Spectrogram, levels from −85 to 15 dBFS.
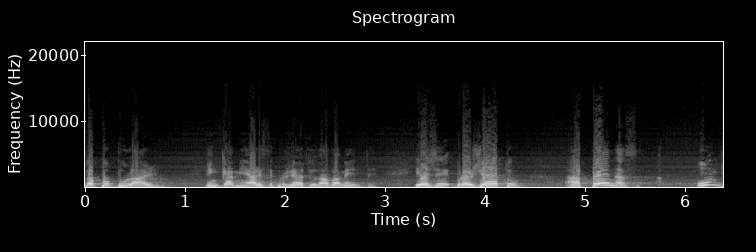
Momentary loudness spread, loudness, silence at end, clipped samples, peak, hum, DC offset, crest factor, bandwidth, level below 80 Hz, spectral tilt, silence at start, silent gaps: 12 LU; -12 LUFS; 0 s; under 0.1%; 0 dBFS; none; under 0.1%; 12 dB; 7.2 kHz; -30 dBFS; -8.5 dB/octave; 0 s; none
